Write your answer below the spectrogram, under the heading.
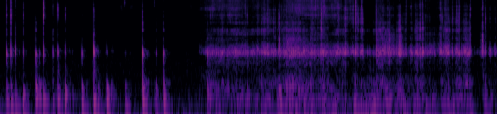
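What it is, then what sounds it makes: Clam shell tapped. A pearl-bearing clam's hard shell is tapped with fingers or nails, giving a quick run of dull, clicky taps with a low, thumpy body. About four seconds in, the taps give way to a steady, dense scratching texture with a mid-range tone that continues to the end.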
